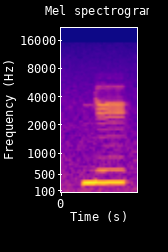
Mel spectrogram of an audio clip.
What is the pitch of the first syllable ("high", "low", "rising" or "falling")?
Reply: high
